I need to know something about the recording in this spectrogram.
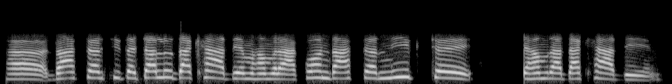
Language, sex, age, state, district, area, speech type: Maithili, female, 30-45, Bihar, Saharsa, rural, conversation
